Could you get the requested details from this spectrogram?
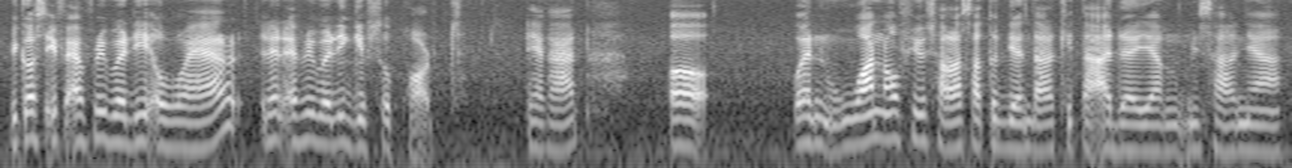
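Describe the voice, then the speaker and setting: A woman hypnotherapist answering interview questions thoughtfully, pausing often and mixing in English phrases. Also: lowish voice, steady tone, fairly bright tone.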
